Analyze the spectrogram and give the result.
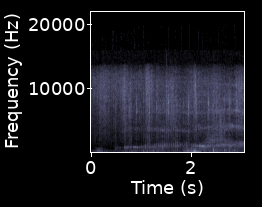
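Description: Hooves thud and clop in an uneven rhythm as a horse carrying a dummy rigged to look like the Headless Horseman is sent toward a cabin. The sound grows slightly louder as it approaches, with a faint low rumble and scattered rustling in the background.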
